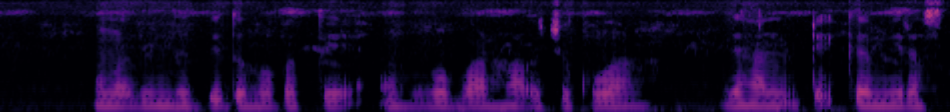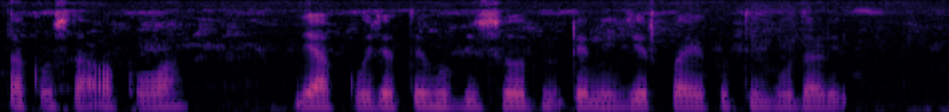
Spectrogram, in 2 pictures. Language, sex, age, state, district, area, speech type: Santali, female, 30-45, West Bengal, Birbhum, rural, spontaneous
